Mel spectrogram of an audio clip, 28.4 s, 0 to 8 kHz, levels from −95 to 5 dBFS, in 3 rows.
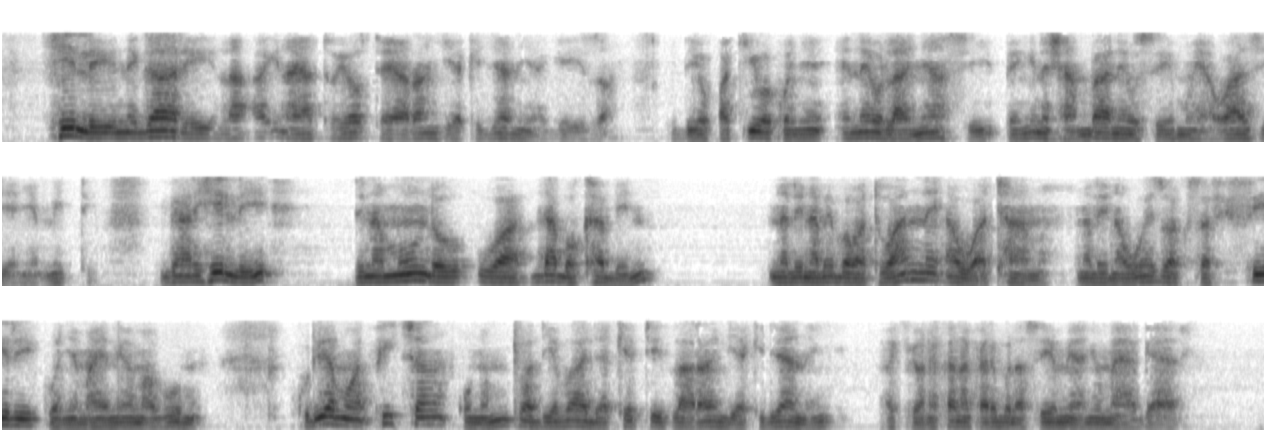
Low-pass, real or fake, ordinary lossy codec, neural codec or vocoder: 7.2 kHz; fake; AAC, 16 kbps; codec, 16 kHz in and 24 kHz out, 1 kbps, XY-Tokenizer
